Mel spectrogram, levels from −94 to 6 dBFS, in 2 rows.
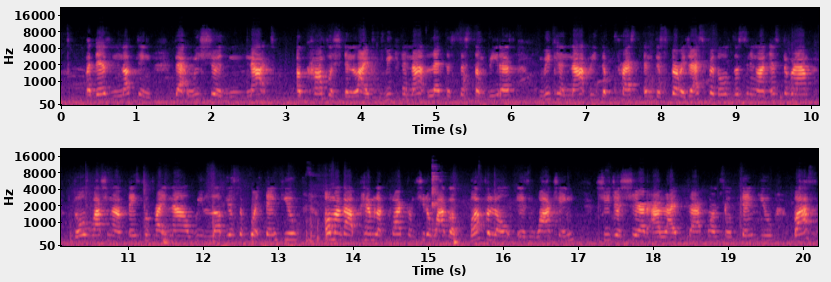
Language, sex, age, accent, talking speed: English, female, 30-49, American, 180 wpm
